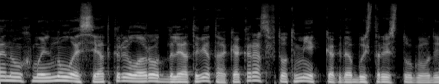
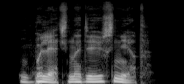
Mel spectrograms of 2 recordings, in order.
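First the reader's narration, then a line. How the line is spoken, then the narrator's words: Whispered reply. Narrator (Russian): прошептала Элайна в ответ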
